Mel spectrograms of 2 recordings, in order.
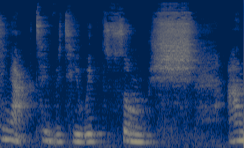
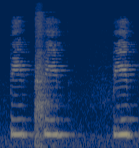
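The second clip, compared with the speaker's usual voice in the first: machine beeps; 8 semitones higher, 3 dB quieter than usual. Pretend.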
